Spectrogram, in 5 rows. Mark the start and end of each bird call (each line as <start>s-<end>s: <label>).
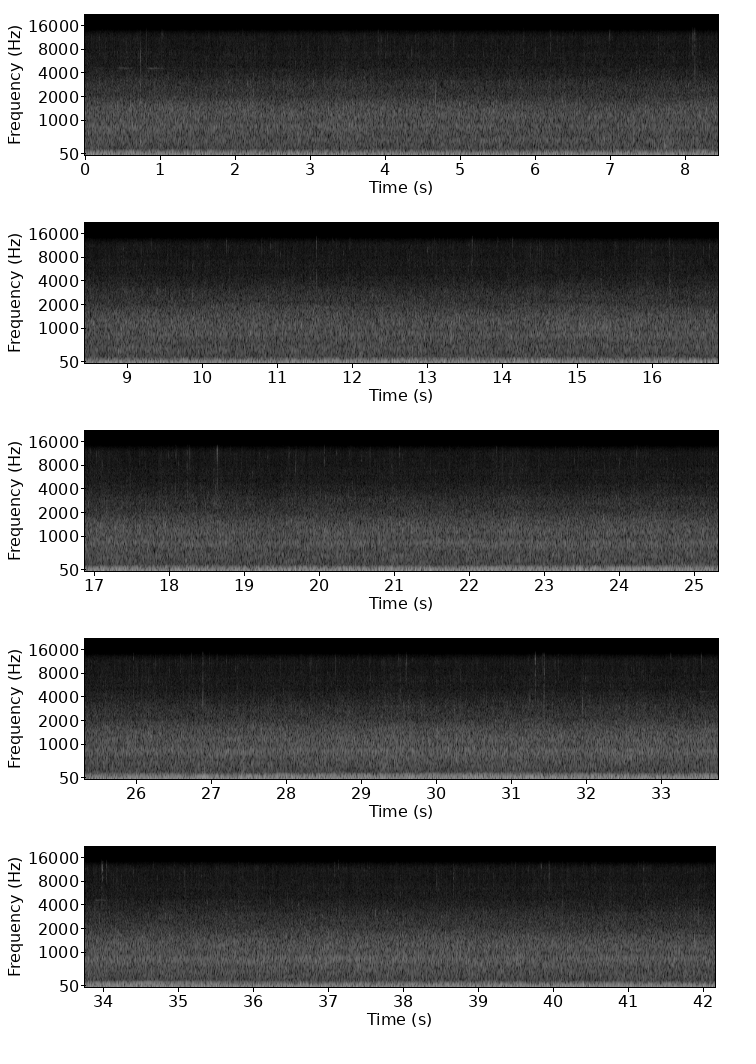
0.2s-1.3s: Blue Jay (Cyanocitta cristata)
33.4s-34.2s: Blue Jay (Cyanocitta cristata)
